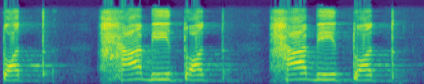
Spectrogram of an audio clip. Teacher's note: پہلا جو تا ہے یہ تا حروف مستعلیٰ میں سے ہے، پر پڑھا جائے گا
